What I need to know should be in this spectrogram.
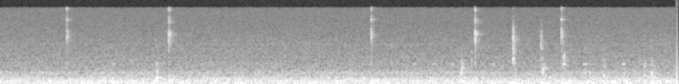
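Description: A pickaxe chips at stone with short, sharp clicks.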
